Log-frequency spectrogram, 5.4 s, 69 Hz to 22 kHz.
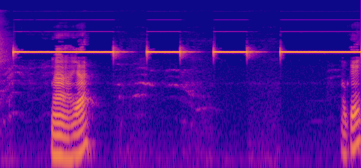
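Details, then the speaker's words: Honda Vario 150 smart key: loud high-pitched beep repeating about once a second after switch-on. Immobilizer alarm because the new ECU is not yet paired with the key; ECU reset needed. "Contohkan pasti teriak-teriak bentar ya Ini karena kan belum terdaftar"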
